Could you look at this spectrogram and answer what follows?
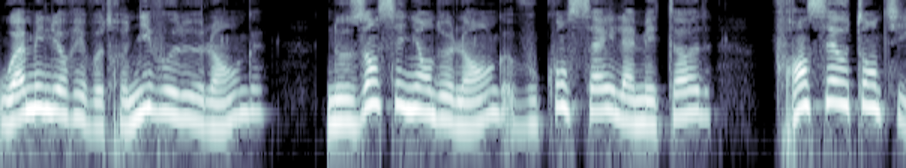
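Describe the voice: In a very clean recording with a silent background, a woman speaks at a moderate pace with a dark, mellow tone and lively intonation, the sound dry and close with no echo.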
